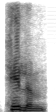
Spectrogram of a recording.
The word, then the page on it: hilum: Indian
